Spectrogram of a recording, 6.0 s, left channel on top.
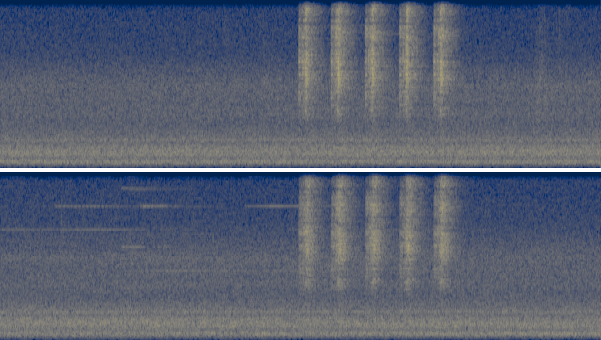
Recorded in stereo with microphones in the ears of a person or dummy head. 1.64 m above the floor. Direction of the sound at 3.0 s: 30° left (ahead or behind).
